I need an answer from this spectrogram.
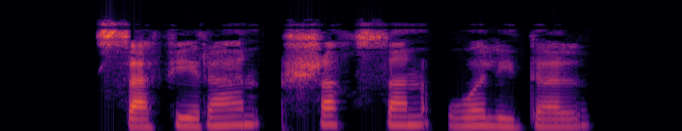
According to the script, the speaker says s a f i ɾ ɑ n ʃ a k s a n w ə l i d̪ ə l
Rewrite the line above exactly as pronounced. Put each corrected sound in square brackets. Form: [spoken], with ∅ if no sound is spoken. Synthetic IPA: s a f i ɾ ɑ n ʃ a [x] s a n w ə l i d̪ ə l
